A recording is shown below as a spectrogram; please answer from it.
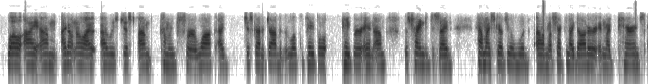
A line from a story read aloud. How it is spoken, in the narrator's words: Rebecca stammered nervously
